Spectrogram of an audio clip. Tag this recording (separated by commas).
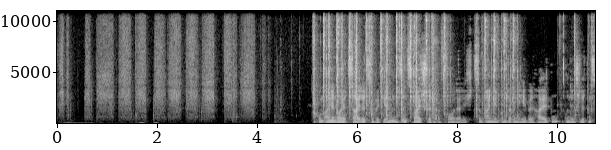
typing on typewriter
